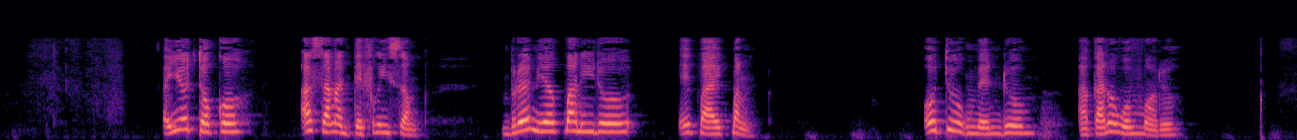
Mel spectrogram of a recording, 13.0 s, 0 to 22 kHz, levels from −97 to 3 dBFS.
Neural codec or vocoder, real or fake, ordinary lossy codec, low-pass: none; real; AAC, 48 kbps; 7.2 kHz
